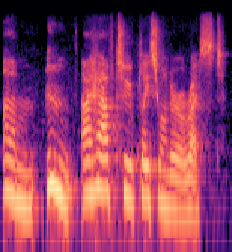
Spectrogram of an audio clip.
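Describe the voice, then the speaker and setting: Woman acting wary, higher-voiced female detective. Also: lively intonation, measured pace. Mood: hesitant. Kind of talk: dramatic screenplay table read.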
